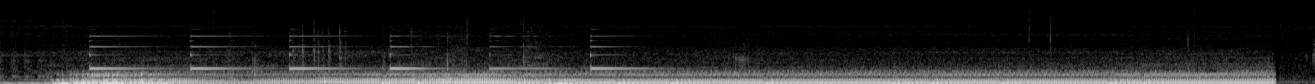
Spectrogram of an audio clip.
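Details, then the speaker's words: 2013 Ford Focus ST with a random misfire, normally around 2,000–3,000 rpm, just restarted after the fuel rail and injectors were refitted: an uneven, lumpy idle with a stumbling beat, now worse and constantly misfiring at idle. "Alright, it is actually worse now. It is constantly misfiring at idle."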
